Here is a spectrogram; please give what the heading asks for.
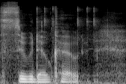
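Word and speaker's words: pseudocode: Holy Algorithms are usually written in pseudo code pronounced pseudo code because algorithm is a highle description of a solution to a problem.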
